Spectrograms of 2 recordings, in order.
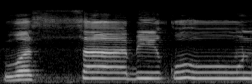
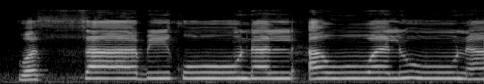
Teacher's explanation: والسابقون الأولون من المہاجرین، واو پہ حرکت ہے میری بہنوں اور سین پر تشدید ہے، تو یہ حرف شمسی ہے، اس لیے الف اور لام کو نہ پڑھے، اور سین پر کھڑا زبر ہے تو اسے ایک الف کے مقدار کھینچیں گے۔ واو ساکن سے پہلے پیش واو مدہ، اسے بھی ایک الف کے مقدار کھینچیں گے اور نون کو لام میں ملائیں گے۔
